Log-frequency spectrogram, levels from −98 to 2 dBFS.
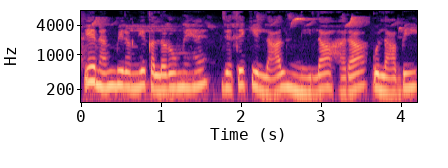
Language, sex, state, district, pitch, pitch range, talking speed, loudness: Hindi, female, Chhattisgarh, Bilaspur, 215 Hz, 195-230 Hz, 155 wpm, -16 LUFS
